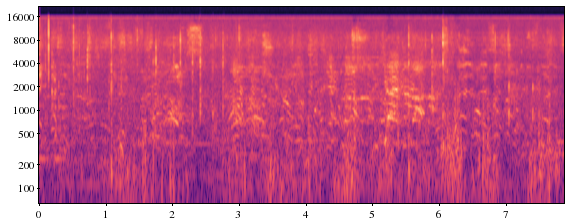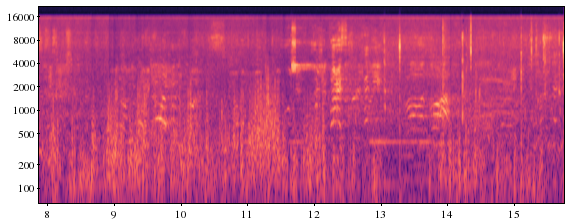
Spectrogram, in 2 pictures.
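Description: Men shout and call to each other across an open field outdoors.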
